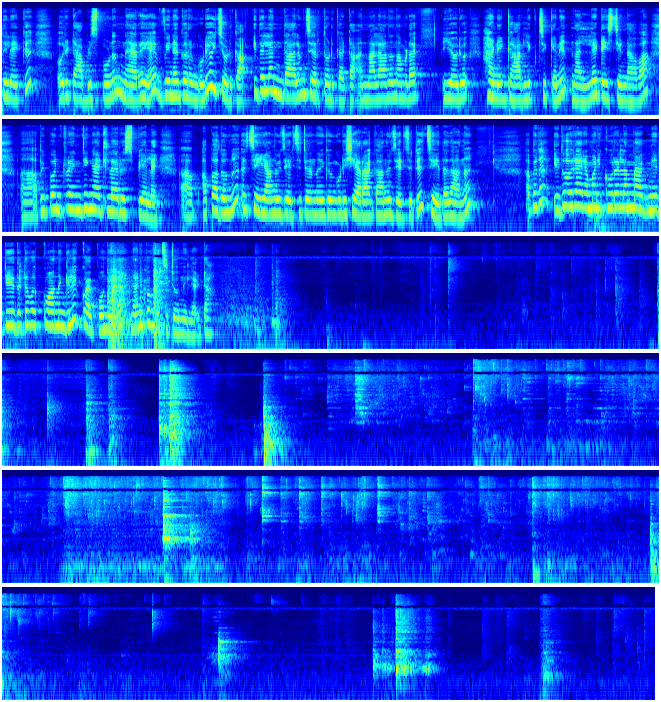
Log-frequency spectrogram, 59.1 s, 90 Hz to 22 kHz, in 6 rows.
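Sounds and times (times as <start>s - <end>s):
tap water running into sink: 34.4s - 50.6s.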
